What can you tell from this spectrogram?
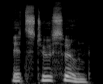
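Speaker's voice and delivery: a grieving mother pleads with the doctors; pleading mother. A narrator's reading. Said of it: "the woman pleaded with the doctors".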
